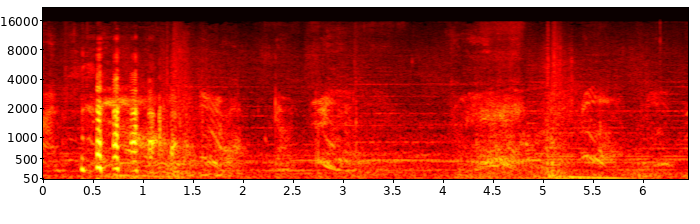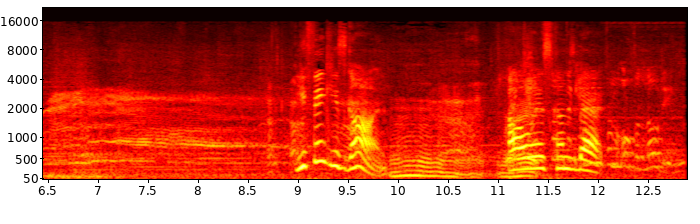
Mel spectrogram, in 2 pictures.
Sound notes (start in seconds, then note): 0.0 laughs; 4.0 growls; 6.1 screaming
